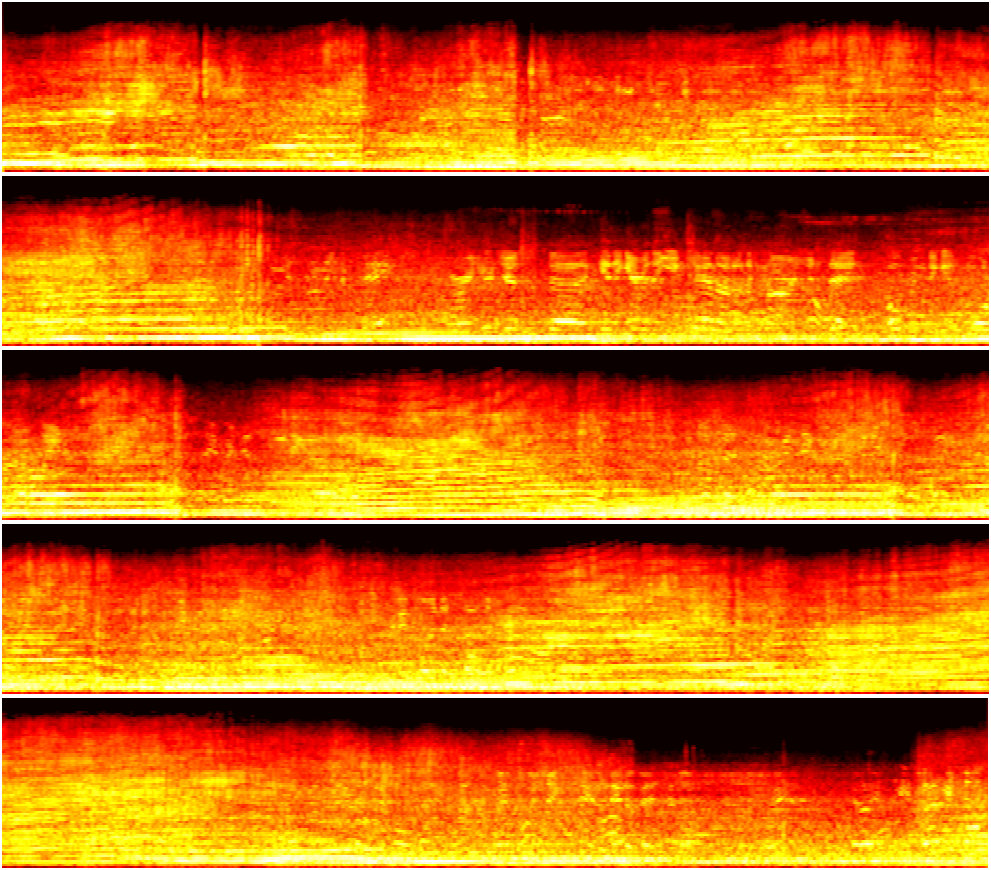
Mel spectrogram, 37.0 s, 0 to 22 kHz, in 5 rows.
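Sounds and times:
race cars passing at speed: 0.0 - 37.0.

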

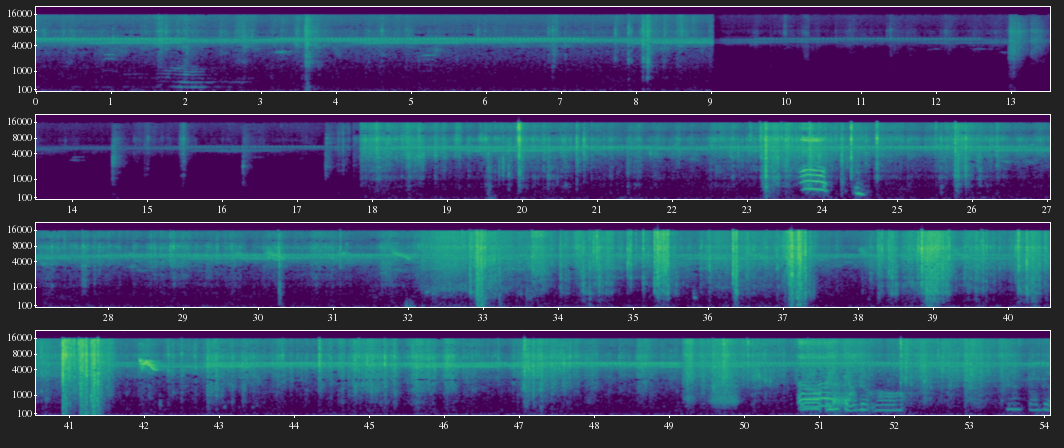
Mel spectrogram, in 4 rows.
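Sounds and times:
leaves rustling: 17.7 - 54.0
stems snapping: 19.5 - 20.9, 22.8 - 24.8, 32.8 - 33.3, 34.0 - 37.4, 38.2 - 41.6.

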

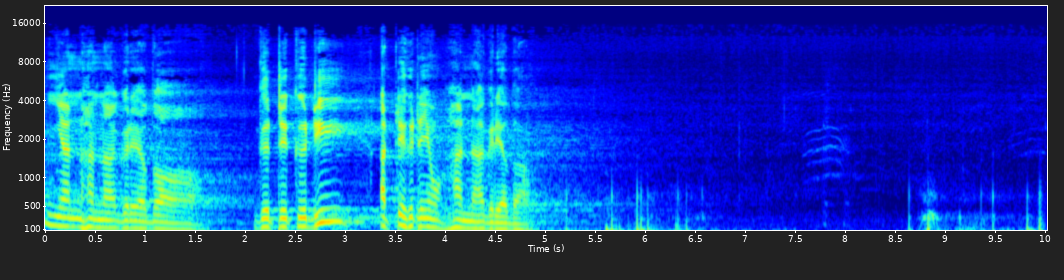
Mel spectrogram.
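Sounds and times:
faint knocks and clicks: 5.2 - 10.0.

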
